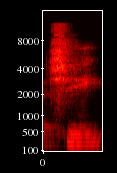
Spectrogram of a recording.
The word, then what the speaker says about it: Qi: En el medio está el Qi o Qi, que en realidad se pronuncia Qi, aunque se escriba como Qi, que es nuestra fuerza vital.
